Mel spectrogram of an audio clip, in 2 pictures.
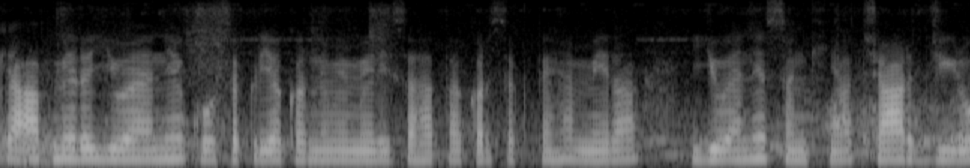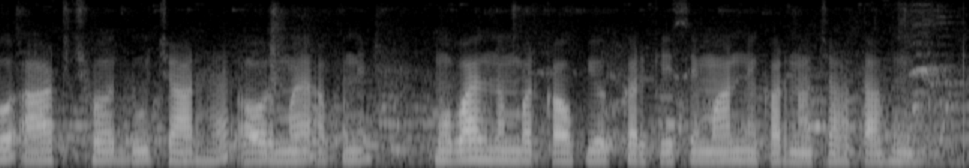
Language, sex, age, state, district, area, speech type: Hindi, male, 30-45, Bihar, Madhepura, rural, read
